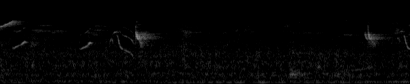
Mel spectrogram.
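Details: Pet brown-throated sunbird, tame since raised by its keeper, uttering scattered sharp high chirps and short thin slurred notes separated by pauses, over faint background hiss.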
